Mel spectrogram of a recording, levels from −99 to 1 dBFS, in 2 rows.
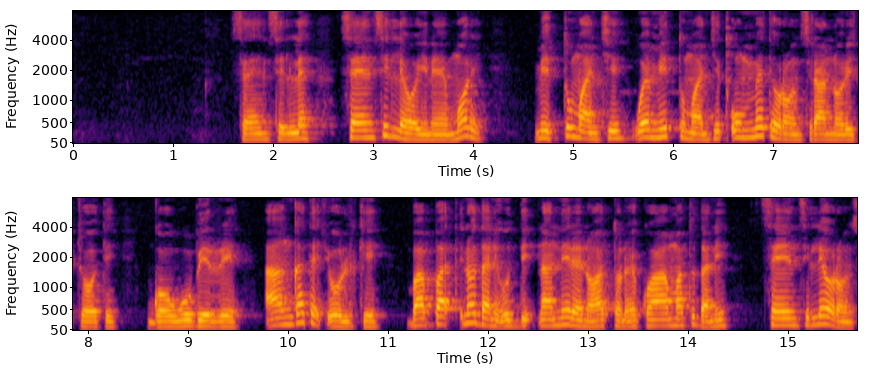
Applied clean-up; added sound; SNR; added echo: none; none; none; none.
